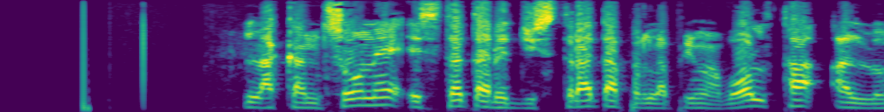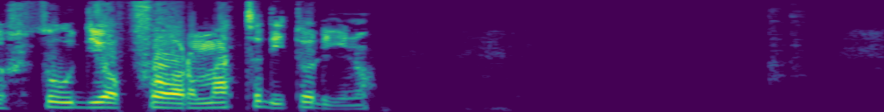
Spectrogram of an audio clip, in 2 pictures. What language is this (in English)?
Italian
